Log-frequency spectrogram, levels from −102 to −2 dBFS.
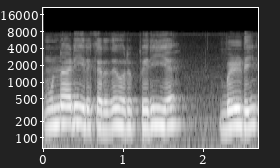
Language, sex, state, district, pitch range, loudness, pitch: Tamil, male, Tamil Nadu, Namakkal, 155-175 Hz, -14 LUFS, 165 Hz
